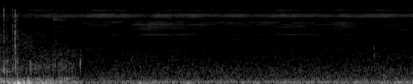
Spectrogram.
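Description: Outdoor ambience picked up by a handheld phone: a knock from handling just at the start, then a steady low rumble of wind on the microphone under a faint, steady high-pitched buzz.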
